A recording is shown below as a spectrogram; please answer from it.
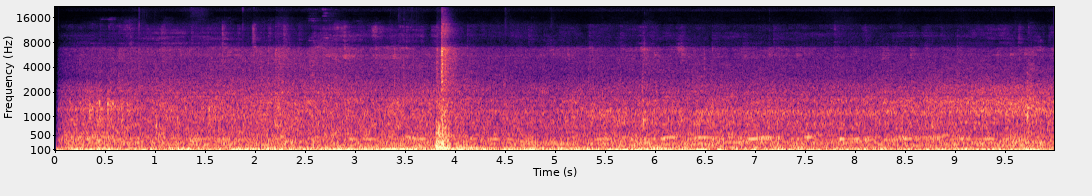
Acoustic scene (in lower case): street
